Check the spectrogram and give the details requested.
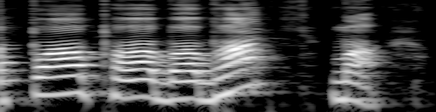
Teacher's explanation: होठ को पकड़ करके अगर हम प फ बोलेंगे तो दूसरा ही चीज बोला जाएगा। तो यहाँ पे ओठ के बिना इन सबका उच्चारण नहीं हो सकता, इस वजह से इनका उच्चारण स्थान क्या हो जाएगा? ओष्ठ हो जाएगा · अब इस सबको बोल के देखिए, आपका ओठ दोनों सटेगा। होठ को पकड़ करके अगर हम प फ बोलेंगे तो दूसरा ही चीज बोला जाएगा।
